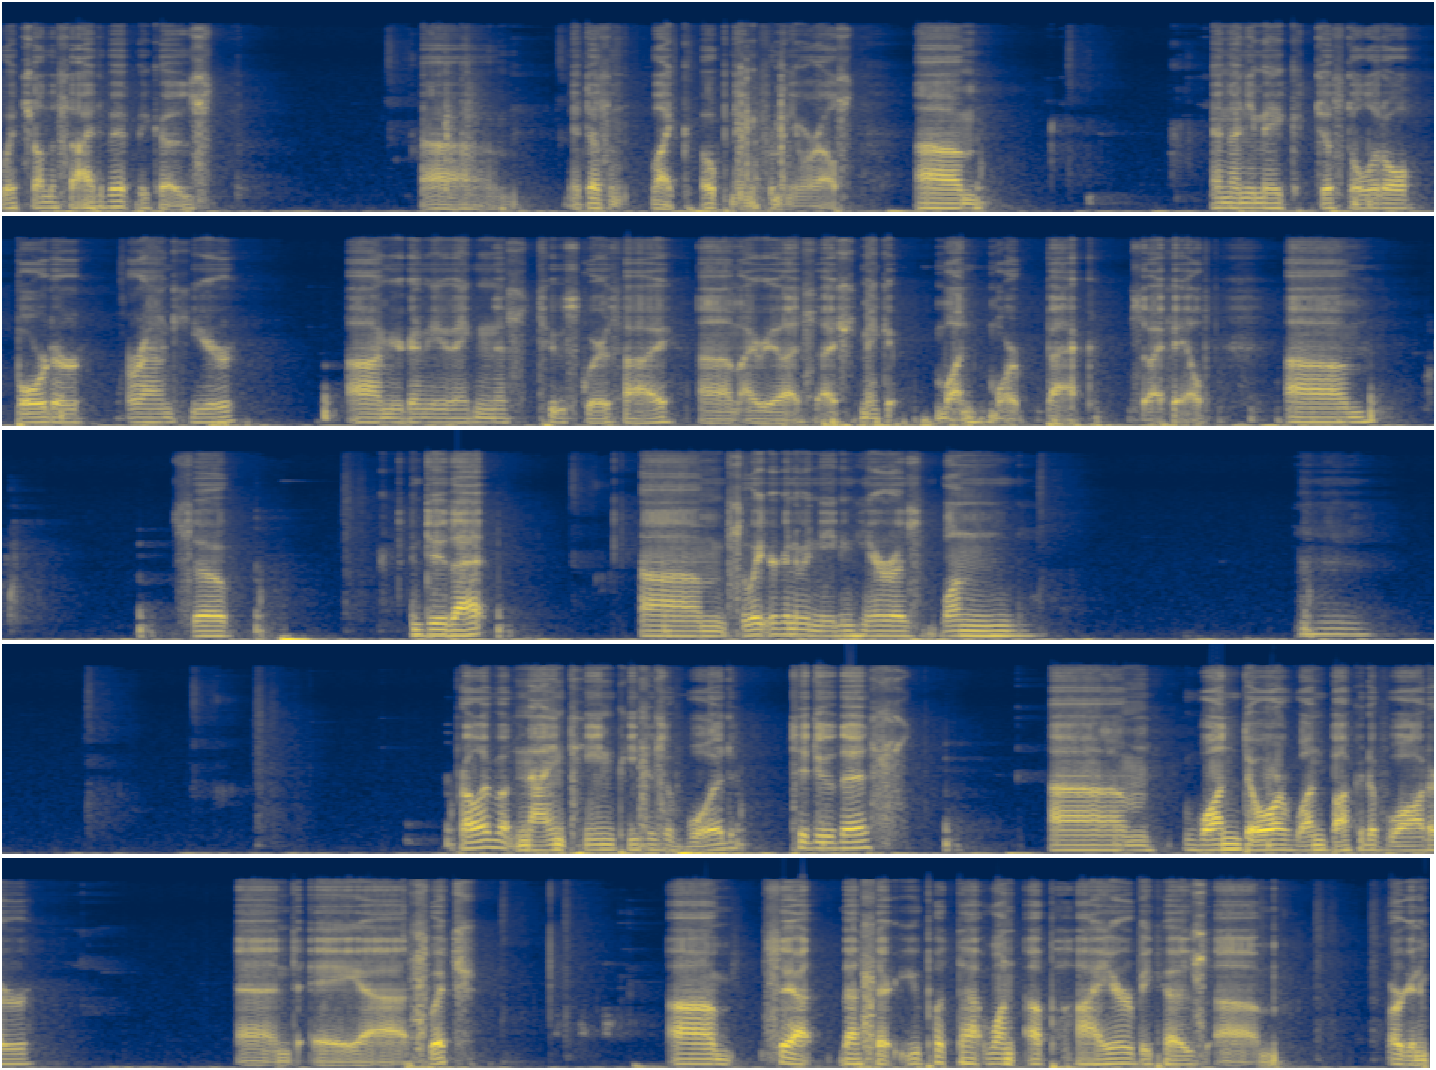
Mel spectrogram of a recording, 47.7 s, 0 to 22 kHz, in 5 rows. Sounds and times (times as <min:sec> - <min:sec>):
Speech: 0:00.0 - 0:01.6, 0:02.8 - 0:06.6, 0:08.1 - 0:11.2, 0:11.9 - 0:18.8, 0:20.3 - 0:20.8, 0:21.8 - 0:22.4, 0:23.2 - 0:26.1, 0:27.8 - 0:28.3, 0:31.7 - 0:34.8, 0:35.7 - 0:38.5, 0:39.8 - 0:41.4, 0:42.7 - 0:46.8, 0:47.5 - 0:47.7.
